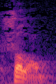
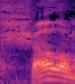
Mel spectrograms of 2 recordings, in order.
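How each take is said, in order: First: The greeting is mumbled in a grumpy tone. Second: The greeting is said warmly and cheerfully. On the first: The greeter does not really care. The speaker calls it wrong. "mumbling the word shalom with a grumpy face" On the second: The greeter is glad to see the person. The speaker calls it right. "with a smile and a warm heart"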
